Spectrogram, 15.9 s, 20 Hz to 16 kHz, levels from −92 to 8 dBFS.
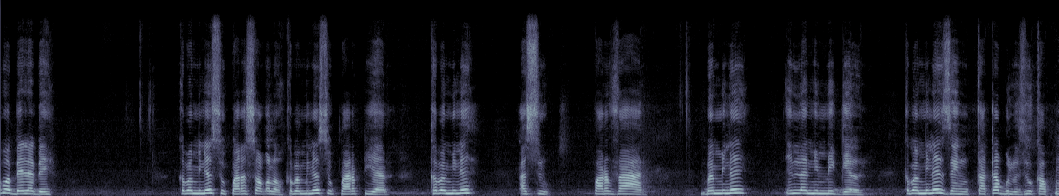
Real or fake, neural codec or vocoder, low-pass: fake; codec, 44.1 kHz, 3.4 kbps, Pupu-Codec; 14.4 kHz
